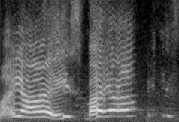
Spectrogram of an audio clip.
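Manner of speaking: put-on high, loud wail like a frail old lady. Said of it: "an elderly lady now leaning on the bridge going like".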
